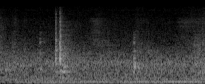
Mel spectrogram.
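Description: Two short sharp clicks over a steady low room hum, the first about half a second in and louder, the second fainter a little under a second later.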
